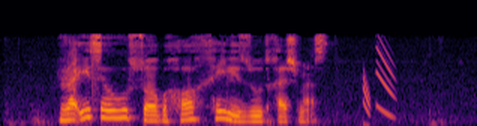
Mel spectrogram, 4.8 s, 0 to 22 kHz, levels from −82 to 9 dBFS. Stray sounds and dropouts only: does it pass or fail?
fail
